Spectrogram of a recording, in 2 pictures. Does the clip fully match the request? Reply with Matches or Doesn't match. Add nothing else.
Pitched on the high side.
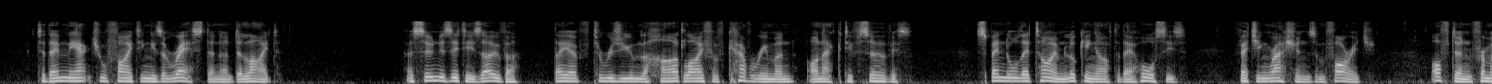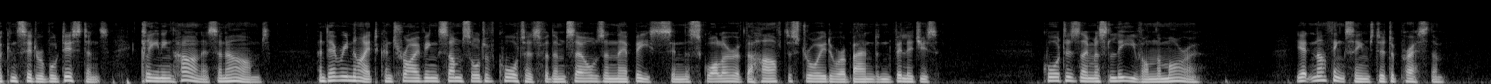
Doesn't match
